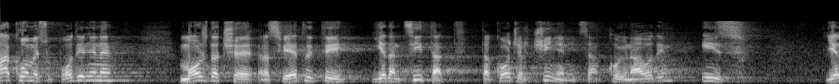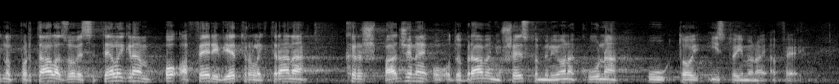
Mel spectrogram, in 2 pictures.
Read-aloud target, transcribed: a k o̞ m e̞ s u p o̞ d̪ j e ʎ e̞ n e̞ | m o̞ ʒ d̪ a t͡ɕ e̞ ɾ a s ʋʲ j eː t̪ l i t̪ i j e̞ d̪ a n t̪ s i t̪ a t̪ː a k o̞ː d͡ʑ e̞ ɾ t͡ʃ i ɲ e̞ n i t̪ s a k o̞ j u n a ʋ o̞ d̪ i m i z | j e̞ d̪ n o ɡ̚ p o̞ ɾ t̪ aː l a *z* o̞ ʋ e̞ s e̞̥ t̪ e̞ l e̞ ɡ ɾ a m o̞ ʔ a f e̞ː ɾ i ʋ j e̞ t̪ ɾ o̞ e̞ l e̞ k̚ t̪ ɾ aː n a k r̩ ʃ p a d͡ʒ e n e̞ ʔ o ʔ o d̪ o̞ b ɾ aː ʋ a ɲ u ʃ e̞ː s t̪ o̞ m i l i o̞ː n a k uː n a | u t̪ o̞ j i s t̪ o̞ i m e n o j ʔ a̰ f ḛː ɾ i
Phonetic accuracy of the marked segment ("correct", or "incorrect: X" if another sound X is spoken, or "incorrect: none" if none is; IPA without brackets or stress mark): correct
